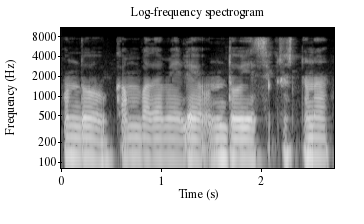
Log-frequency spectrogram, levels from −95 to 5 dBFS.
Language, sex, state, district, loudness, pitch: Kannada, male, Karnataka, Koppal, -16 LUFS, 115 Hz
